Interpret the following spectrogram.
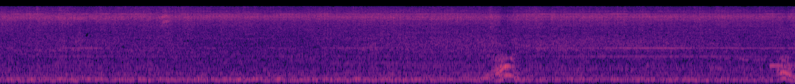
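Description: Vorwerk robot vacuum running on carpet: a steady whirr and hiss from its suction fan and brushes, with a low hum.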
